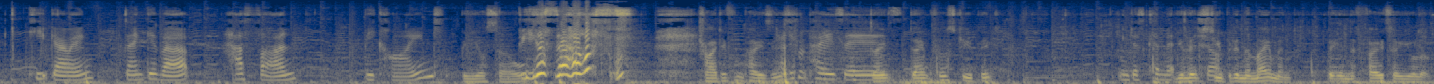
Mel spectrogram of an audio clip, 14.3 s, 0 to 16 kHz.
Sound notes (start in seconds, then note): 6.9 laughs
